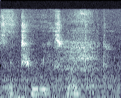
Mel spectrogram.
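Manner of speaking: soft, unvoiced whisper.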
